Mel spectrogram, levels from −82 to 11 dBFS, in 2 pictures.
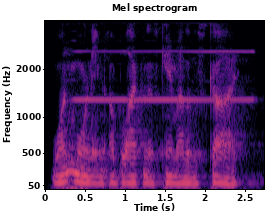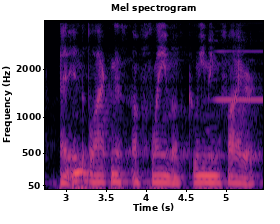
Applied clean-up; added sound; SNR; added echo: none; Wind instrument, woodwind instrument; 14 dB; reverberation time 2.2 s.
